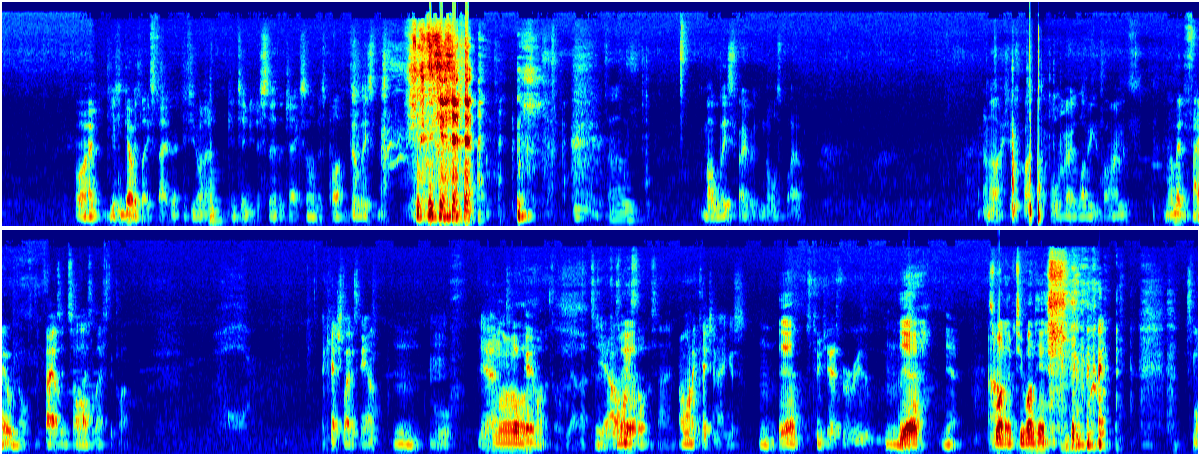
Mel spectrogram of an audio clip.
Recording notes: Yep the sound issues are back.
